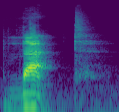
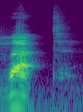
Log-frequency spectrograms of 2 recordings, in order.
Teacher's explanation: That. See how we have our voiced th sound followed by the voiceless t sound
